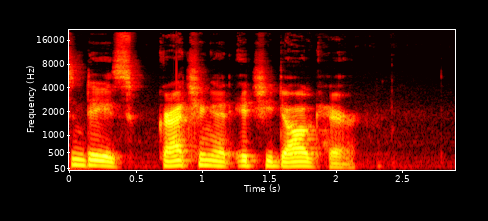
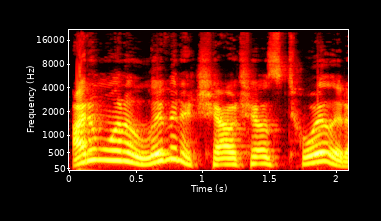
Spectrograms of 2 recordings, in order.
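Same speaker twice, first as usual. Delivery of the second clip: higher, louder whiny complaint; complaining; 8 semitones higher, 4 dB louder than usual.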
